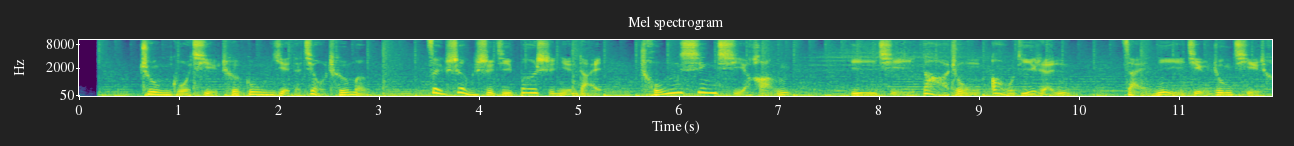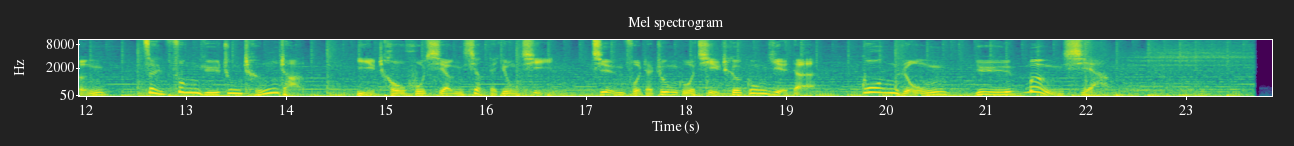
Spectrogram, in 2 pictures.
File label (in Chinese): 男 广告; 奥迪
